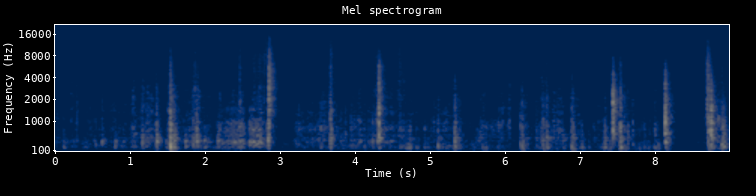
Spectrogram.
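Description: Action-figure accessories and their packaging being handled and unpacked: irregular rustling with short clicks and taps, a few sharper ones scattered through, the last near the end.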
